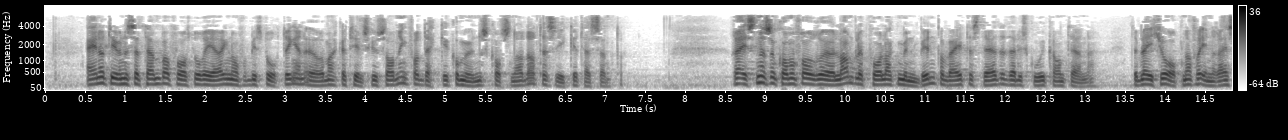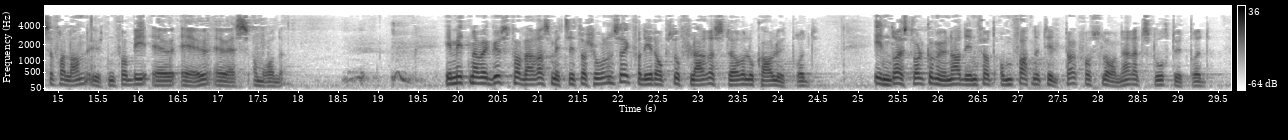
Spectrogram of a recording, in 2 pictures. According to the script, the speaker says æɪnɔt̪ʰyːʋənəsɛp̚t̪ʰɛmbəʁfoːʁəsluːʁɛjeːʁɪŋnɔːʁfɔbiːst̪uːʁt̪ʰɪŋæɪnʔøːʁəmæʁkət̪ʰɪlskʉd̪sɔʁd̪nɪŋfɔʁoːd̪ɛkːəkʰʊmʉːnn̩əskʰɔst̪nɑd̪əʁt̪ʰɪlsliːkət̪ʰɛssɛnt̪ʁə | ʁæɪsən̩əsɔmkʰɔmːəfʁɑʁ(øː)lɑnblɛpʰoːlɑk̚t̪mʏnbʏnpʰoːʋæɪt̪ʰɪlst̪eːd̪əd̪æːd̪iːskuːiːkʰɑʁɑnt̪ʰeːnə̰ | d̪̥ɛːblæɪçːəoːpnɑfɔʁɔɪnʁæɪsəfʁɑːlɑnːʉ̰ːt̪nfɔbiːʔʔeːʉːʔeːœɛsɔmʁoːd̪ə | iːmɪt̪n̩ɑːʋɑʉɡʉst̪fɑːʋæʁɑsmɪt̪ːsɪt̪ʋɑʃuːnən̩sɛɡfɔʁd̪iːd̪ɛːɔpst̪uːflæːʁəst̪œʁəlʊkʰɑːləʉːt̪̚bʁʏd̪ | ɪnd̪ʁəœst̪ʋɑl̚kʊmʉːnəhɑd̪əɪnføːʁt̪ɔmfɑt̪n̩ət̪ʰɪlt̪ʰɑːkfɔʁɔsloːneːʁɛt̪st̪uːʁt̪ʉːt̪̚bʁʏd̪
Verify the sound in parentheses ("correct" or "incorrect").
correct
